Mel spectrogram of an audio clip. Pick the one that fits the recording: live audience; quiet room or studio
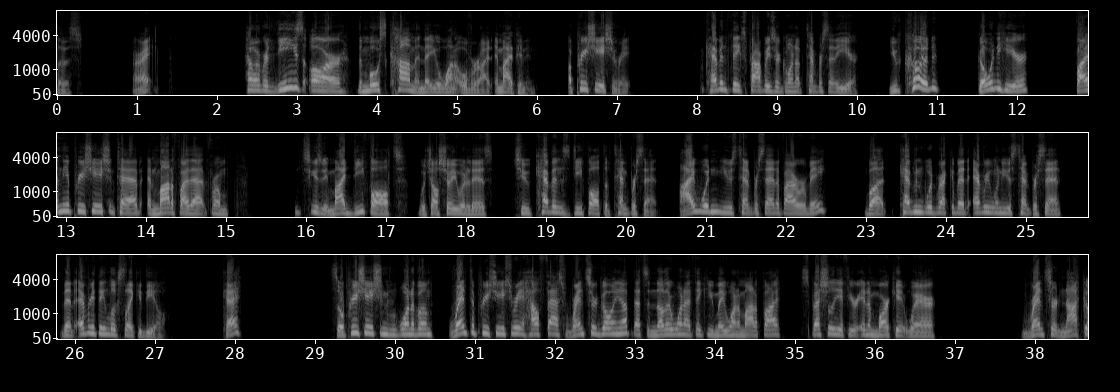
live audience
